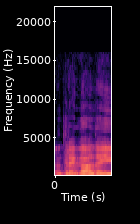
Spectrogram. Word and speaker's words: Intregalde: I think Intregalde. You you just pronounce it very well. Okay, that's because the I is a bit different, no? Than, yeah, yeah, yeah, yeah.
